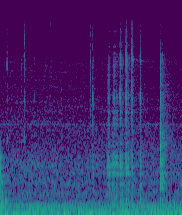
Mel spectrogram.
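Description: Light clicks and taps of small hard objects being handled, with a quick run of them a little past the middle.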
